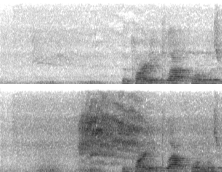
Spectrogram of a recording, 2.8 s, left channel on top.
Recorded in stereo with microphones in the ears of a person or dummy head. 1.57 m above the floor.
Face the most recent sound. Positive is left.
turn(degrees=-45)  # may be behind; listen again after turning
